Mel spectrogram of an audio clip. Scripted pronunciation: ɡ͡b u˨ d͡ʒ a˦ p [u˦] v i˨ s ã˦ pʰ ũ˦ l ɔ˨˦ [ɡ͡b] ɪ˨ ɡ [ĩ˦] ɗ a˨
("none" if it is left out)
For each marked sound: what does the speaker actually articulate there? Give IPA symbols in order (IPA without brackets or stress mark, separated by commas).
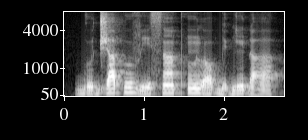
u˦, ɡ͡b, ĩ˦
